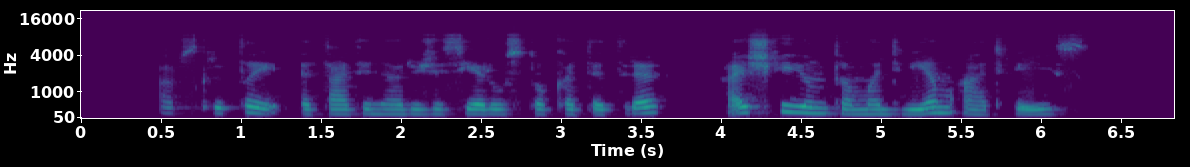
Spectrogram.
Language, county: Lithuanian, Šiauliai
